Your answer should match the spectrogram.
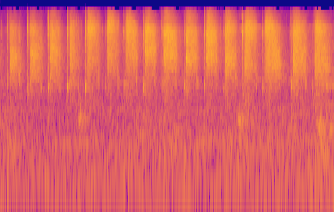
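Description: Hand trigger spray bottle of beet juice pumped rapidly, about four sprays a second, misting a sheet of paper.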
